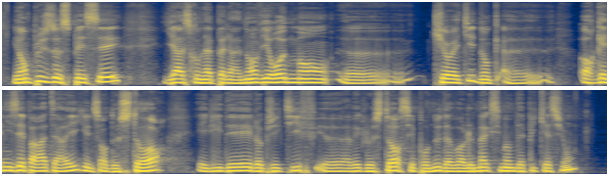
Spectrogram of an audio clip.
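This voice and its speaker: This is a man's voice with a dark, mellow tone. His pitch varies in an ordinary way. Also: moderate pace. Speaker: video game company CEO. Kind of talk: interview. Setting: office.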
